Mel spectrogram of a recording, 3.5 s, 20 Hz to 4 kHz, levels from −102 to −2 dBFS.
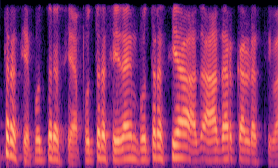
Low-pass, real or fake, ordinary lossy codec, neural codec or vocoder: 3.6 kHz; real; none; none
